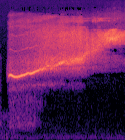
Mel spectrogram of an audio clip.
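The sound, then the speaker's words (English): A person whistles one sustained, breathy tone that climbs slowly and steadily in pitch, with a hiss of air around the note. It holds at an even level for over two seconds without a break. “if you were to whistle, if you were to go,”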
